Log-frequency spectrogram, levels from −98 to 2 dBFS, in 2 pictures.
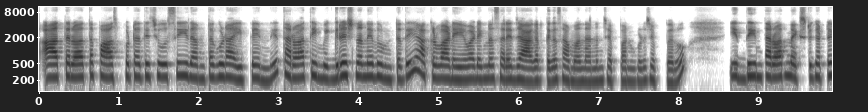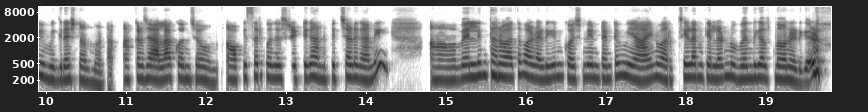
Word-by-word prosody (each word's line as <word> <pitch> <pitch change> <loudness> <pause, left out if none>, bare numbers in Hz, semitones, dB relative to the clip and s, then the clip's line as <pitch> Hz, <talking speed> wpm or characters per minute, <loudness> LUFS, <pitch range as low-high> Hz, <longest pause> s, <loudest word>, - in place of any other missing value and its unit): ఆ - - +10 0.2
తర్వాత 240 0 +3
పాస్‌పోర్టది 240 +1 0
చూసి 245 +1 -1
ఇదంతా 230 -1 -2
గూడా 245 0 +2
అయిపోయింది. 210 +1 -3
తర్వాత 235 -1 +2
ఇమ్మిగ్రేషననేదుంటది, 245 0 0 0.2
అక్కడ 235 -3 -3
వాడేమడిగినా 215 0 +1
సరే 215 -1 +1
జాగ్రత్తగా 195 0 +2
సమాధానం 190 -1 -3
చెప్పు 190 -1 -7
అని 190 0 -7
కూడా 190 +1 -5
చెప్పారు. 185 -2 -5 0.7
ఇది 245 -3 -1
దీని 250 -1 +2
తర్వాత 240 +1 +4
నెక్స్ట్ 230 0 -2
గట్టం 250 +2 0
ఇమ్మిగ్రేషననమాట. 205 -6 -1 0.3
అక్కడ 215 +2 -3
చాలా 210 +1 +5
కొంచం 215 -1 -2 0.4
ఆఫీసర్ 230 +4 -3
కొంచం 225 -1 -1
స్ట్రిక్ట్‌గా 225 +2 0
అనిపిచ్చాడు 230 +2 -1
గానీ, 205 - +1 0.7
ఆహ్ 205 0 -1
వెళ్ళిన 245 +3 +3
తర్వాత 240 -2 +2
వాడడిగిన 230 0 0
క్వషనేంటంటే, 225 +1 -2
మీ 235 - +2
ఆయన 210 +4 +2
వర్క్ 205 0 -4
చెయ్యడానికెళ్ళాడు, 235 -1 +1
నువ్వెందుకెళ్తన్నావనడిగాడు. 220 - +3
225 Hz, 125 wpm, -23 LUFS, 210-240 Hz, 0.7 s, ఆ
